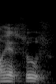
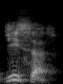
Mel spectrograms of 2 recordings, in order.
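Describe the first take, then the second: First: Said in the usual way. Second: "Jesus" slowly as English JEE-sas; English pronunciation of Jesus. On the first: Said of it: "no Jesús". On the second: Shown as a demonstration. Preacher reading out the spelling, "Jesus" as English JEE-sas. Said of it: "se lee Jesus, no Jesús".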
